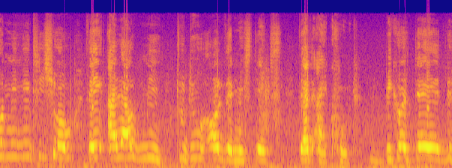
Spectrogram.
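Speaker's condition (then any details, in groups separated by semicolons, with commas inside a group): Cerebral palsy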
